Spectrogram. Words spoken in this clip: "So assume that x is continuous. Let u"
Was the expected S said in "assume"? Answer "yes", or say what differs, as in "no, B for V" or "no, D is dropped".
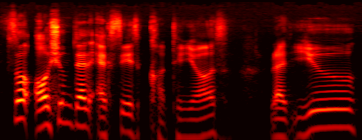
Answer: no, SH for S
